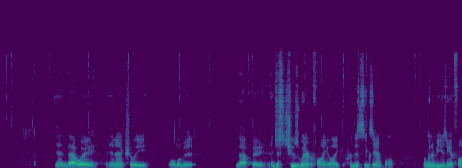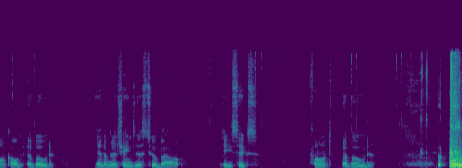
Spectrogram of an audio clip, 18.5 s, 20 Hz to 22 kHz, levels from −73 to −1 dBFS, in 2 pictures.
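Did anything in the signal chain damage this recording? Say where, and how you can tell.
Yes. Five brief smears or wobbles, each roughly 20 ms long, sit at 4.91, 11.27, 12.67, 12.87 and 13.67 s. The damage happened at the network stage, and these are short concealed packet loss. A packet failed to reach the decoder in time, so the receiver extended the preceding sound across the hole and cross-faded back into real audio. The 20 ms span of each fits a single lost 20 ms packet.

Three stretches turn choppy: 5.97 to 6.53 s, 7.15 to 8.09 s, and 9.25 to 10.61 s. This is repeated packet loss giving a robotic sound. Holes arrive in quick succession, with four, six and seven dropouts in the three stretches, each patched by extrapolation before the next one hits. The first stretch has the highest share of fill. About 21% of it is synthetic fill, and it contains a 60 ms hole. The later two are about 13% filled.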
